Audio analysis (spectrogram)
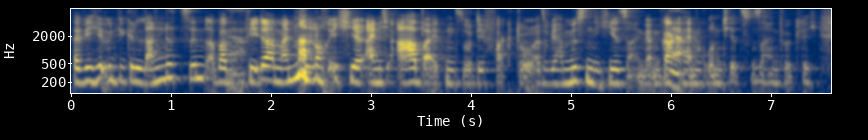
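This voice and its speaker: Very fast and with hardly any pauses, a woman speaks with big swings in loudness. Room echo is audible. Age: 30s. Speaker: spiritual teacher and academic. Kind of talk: casual interview.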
